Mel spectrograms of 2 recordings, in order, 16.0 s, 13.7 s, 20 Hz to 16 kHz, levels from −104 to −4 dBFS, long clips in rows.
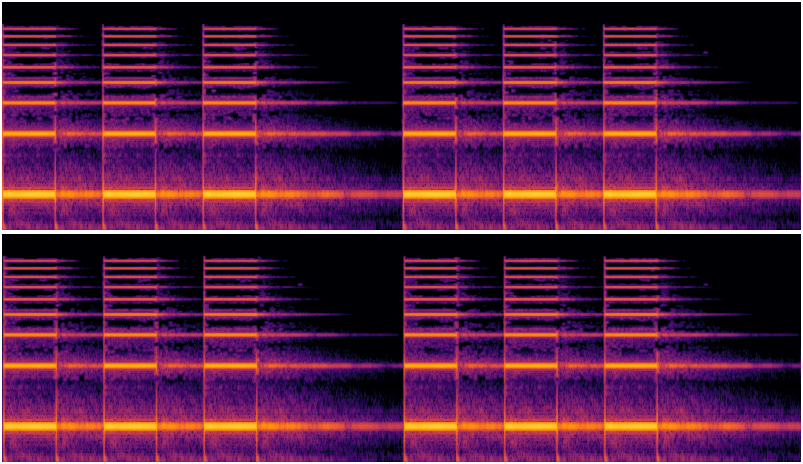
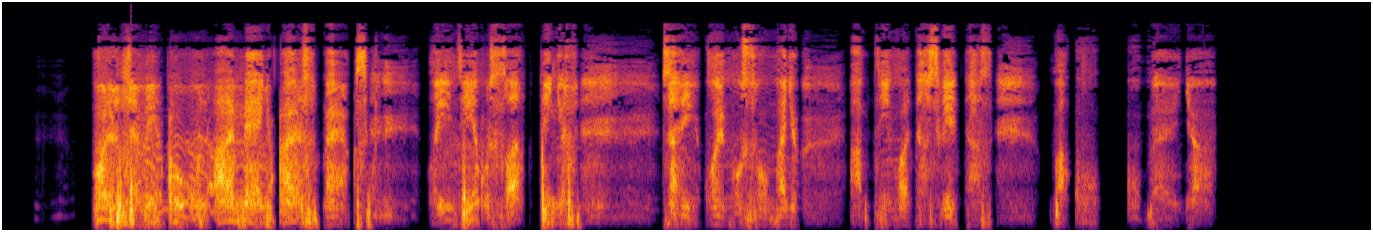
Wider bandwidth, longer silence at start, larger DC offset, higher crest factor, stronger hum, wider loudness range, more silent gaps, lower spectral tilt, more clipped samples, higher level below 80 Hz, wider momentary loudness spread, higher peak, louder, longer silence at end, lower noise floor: about the same, 11 kHz vs 11.5 kHz; second, 0 s vs 0.9 s; neither; second, 12 dB vs 22 dB; neither; second, 2 LU vs 12 LU; second, none vs 4.20-4.26 s, 5.31-5.37 s, 10.38-10.47 s, 10.99-11.26 s; second, 1 dB/octave vs -2 dB/octave; neither; about the same, -60 dBFS vs -58 dBFS; about the same, 16 LU vs 15 LU; second, -10 dBFS vs 0 dBFS; about the same, -19 LUFS vs -18 LUFS; second, 0.6 s vs 1.55 s; first, -50 dBFS vs -40 dBFS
